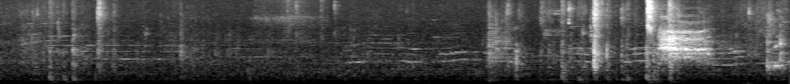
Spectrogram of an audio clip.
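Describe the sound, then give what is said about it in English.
A single sharp sneeze bursts out near the end, loud, after a stretch of quiet ticking clicks and faint background voices. “Bless you. Bless you.”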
